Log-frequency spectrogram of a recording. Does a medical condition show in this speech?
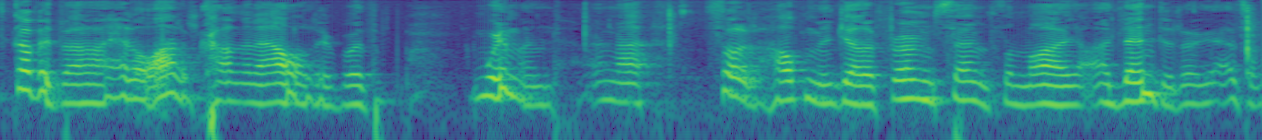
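Yes: cerebral palsy.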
